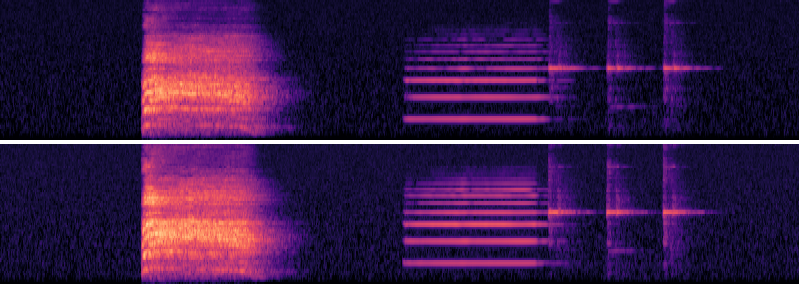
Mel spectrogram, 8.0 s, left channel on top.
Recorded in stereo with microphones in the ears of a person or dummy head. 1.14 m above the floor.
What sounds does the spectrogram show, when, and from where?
1.4 s a scream: 80° right, 2.5 m
4.0 s a trumpet: 40° right (ahead or behind), 1.7 m
5.5 s a microwave: 85° right, 3.5 m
